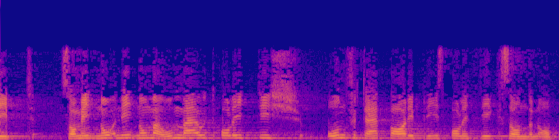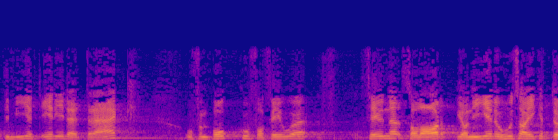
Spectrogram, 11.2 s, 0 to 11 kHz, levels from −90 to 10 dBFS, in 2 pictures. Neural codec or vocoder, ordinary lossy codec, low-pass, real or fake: none; none; 7.2 kHz; real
